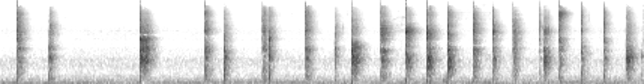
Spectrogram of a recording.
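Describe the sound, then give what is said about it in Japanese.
Scattered applause from a small audience: a few isolated claps at first, then thickening into a quicker, irregular run of sharp hand claps, with no talking. “なんでずっと少ねえんだよ、人数が。増やしてけよ。拍手のボリューム増やしてけ。”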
